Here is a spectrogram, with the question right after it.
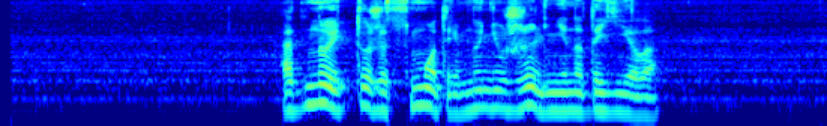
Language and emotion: Russian, angry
